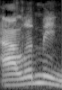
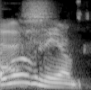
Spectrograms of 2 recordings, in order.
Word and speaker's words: aluminium: That's how you say it, aluminium. And then it results in microplastics. Yes, aluminum.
